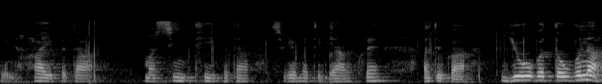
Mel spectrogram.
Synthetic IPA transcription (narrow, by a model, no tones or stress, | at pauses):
o̰jnɐhajbɐdɐ̰ | mɐsiŋtʰibɐdɐ | suɡimɐtik̚jaŋkʰɾe | ɐduɡɐ | joɡɐtːɐwbɐnɐ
